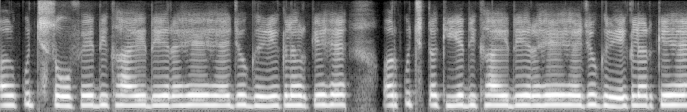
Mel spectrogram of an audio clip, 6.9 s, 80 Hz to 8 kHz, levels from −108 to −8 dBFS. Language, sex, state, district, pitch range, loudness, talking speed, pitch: Hindi, female, Chhattisgarh, Raipur, 255-265 Hz, -13 LUFS, 210 wpm, 255 Hz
